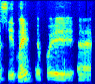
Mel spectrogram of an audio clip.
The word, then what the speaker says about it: Sidney: pronúncia é Sidney.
